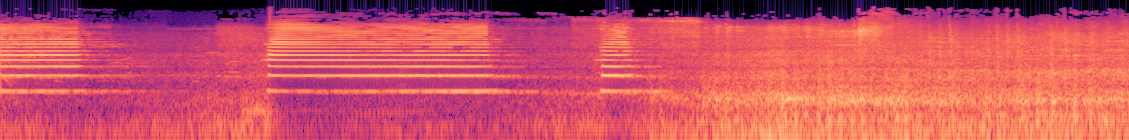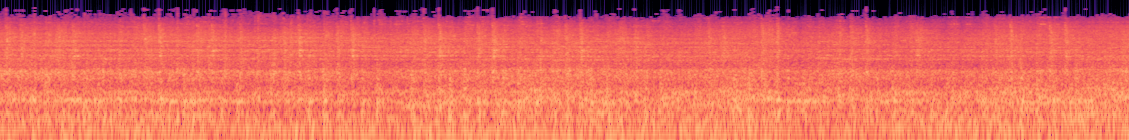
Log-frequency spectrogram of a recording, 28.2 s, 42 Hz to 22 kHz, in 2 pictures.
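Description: A WAP-7 electric locomotive's horn sounds three times: a blast ending about a second in, a long blast of roughly two and a half seconds, and a short one near eight seconds. Then the express's coaches run past at speed, a loud, steady rush of wheels on rail.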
